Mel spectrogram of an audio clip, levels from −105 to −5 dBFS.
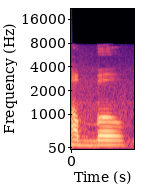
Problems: constant background noise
